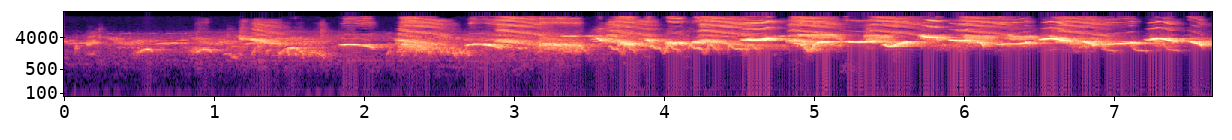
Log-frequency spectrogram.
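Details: An adult Chinese hwamei taken from the wild, caged two years, sings bright sharp whistles and buzzy downslurred notes in quick succession, growing louder toward the end.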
